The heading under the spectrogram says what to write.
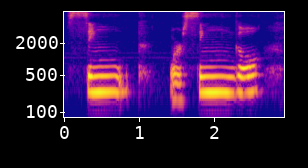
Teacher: the sound is coming out the nose but the sound is being blocked by the tongue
